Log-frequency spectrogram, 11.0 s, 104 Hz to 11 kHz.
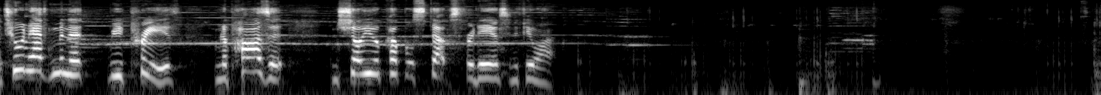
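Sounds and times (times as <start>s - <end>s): footsteps on wooden deck: 5.8s - 8.8s.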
